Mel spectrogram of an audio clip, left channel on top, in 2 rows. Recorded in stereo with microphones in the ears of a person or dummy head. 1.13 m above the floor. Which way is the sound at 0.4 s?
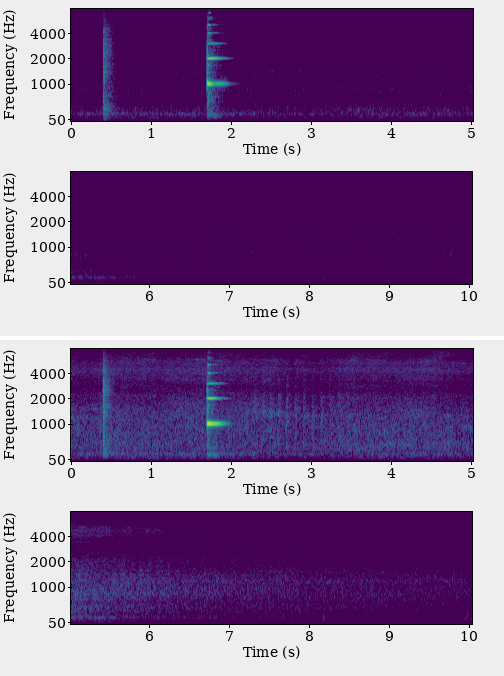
85° right.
